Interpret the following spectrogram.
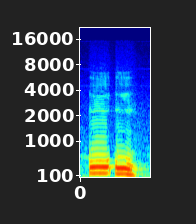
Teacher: कठोर तालु से ई और ई का उच्चारण किया जाता है।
